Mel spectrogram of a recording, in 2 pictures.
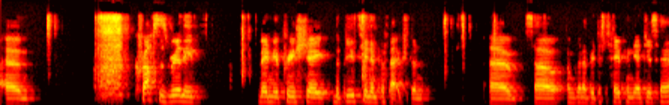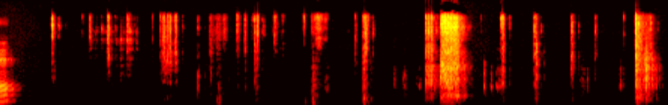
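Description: Sticky tape is pulled and torn from a dispenser.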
